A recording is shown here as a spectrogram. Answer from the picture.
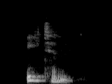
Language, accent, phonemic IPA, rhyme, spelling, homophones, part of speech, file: English, Southern England, /ˈiː.tən/, -iːtən, Eton, Eaton / eaten, proper noun, LL-Q1860 (eng)-Eton.wav
- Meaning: 1. A town and civil parish in Windsor and Maidenhead, Berkshire, England (OS grid ref SU965775) 2. Ellipsis of Eton College, a prestigious public school for boys in Eton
